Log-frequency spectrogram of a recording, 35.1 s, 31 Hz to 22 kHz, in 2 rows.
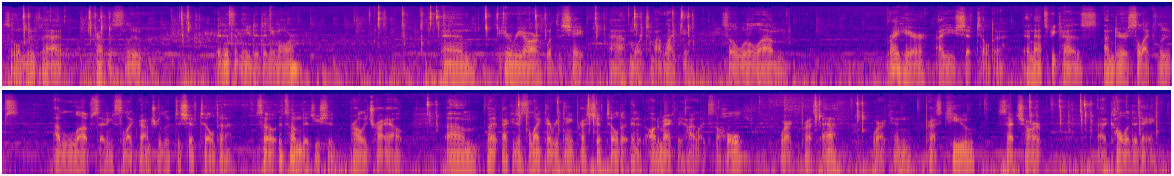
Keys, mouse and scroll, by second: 0.3-1.5 typing, 0.6 click, 2.5 click, 2.8 ctrl+x, 3.1-3.6 scroll down 2, 3.6 shift+middle click, 4.1 scroll down 1, 5.3 middle click, 5.6 Tab, 5.8 scroll down 1, 6.1 shift+middle click, 6.5 alt+z, 7.3-10.2 typing, 8.9 Tab, 9.0 middle click, 11.2 middle click, 15.4 click, 23.9 a, 24.9 scroll up 1, 25.3 a, 26.3 shift+~, 26.8 middle click, 29.0 scroll up 1, 29.7-30.4 typing, 32.2 click, 32.9 click, 33.4-33.8 alt+scroll down 3, 33.8 alt+a, 34.0 middle click, 34.5 scroll down 2, 34.7 shift+middle click.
